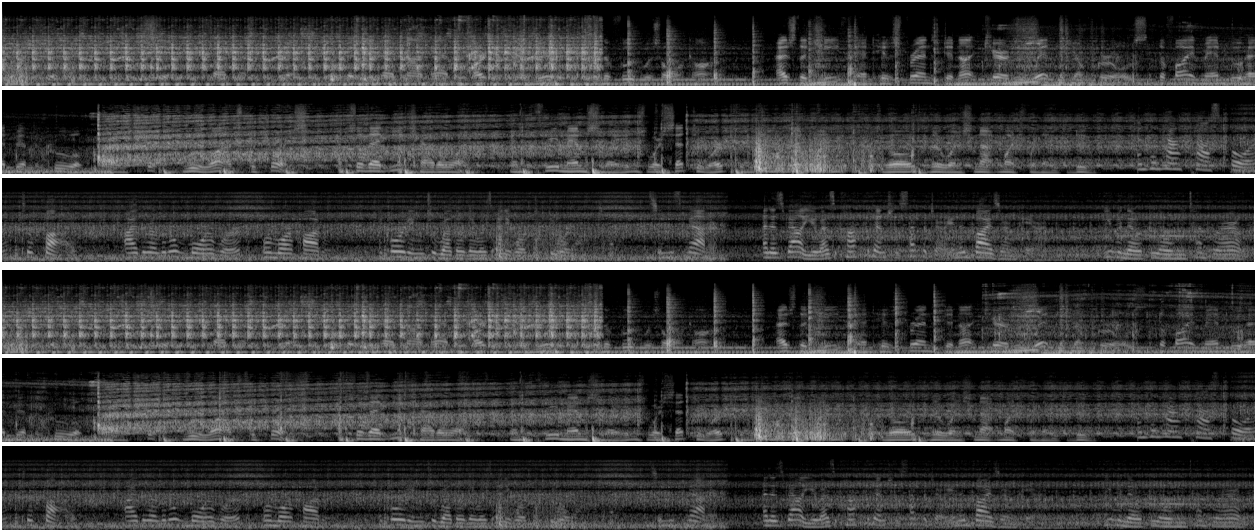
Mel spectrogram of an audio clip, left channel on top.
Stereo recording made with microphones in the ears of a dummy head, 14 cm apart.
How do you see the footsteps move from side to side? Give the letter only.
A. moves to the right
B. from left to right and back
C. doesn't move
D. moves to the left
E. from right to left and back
B.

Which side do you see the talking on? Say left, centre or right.
left.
